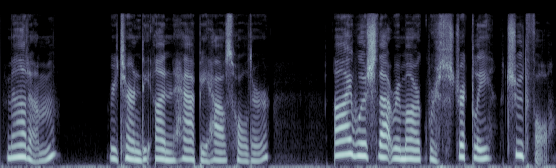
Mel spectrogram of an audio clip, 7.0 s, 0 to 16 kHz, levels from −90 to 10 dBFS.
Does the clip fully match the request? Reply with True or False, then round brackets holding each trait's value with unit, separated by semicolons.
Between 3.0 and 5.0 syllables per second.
True (4.6 syllables/s)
